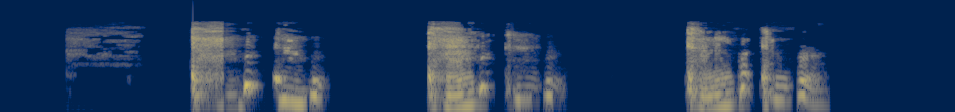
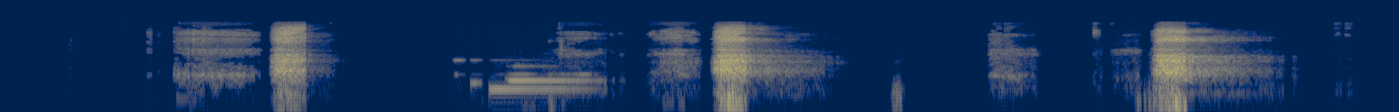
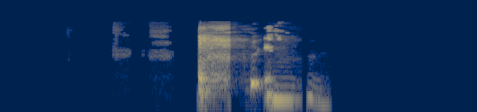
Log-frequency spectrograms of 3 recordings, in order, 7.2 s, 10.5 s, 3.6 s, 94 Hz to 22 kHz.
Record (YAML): three_cough_length: 7.2 s
three_cough_amplitude: 32768
three_cough_signal_mean_std_ratio: 0.4
exhalation_length: 10.5 s
exhalation_amplitude: 31451
exhalation_signal_mean_std_ratio: 0.29
cough_length: 3.6 s
cough_amplitude: 29837
cough_signal_mean_std_ratio: 0.3
survey_phase: beta (2021-08-13 to 2022-03-07)
age: 18-44
gender: Female
wearing_mask: 'No'
symptom_cough_any: true
symptom_runny_or_blocked_nose: true
symptom_shortness_of_breath: true
symptom_sore_throat: true
symptom_abdominal_pain: true
symptom_onset: 10 days
smoker_status: Ex-smoker
respiratory_condition_asthma: false
respiratory_condition_other: false
recruitment_source: REACT
submission_delay: 2 days
covid_test_result: Negative
covid_test_method: RT-qPCR
influenza_a_test_result: Negative
influenza_b_test_result: Negative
